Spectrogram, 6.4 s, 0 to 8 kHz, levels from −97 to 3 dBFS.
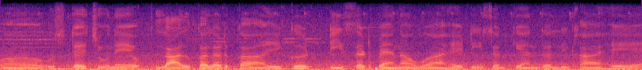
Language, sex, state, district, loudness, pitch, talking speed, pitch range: Hindi, male, Maharashtra, Mumbai Suburban, -16 LUFS, 145 Hz, 160 wpm, 140-150 Hz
